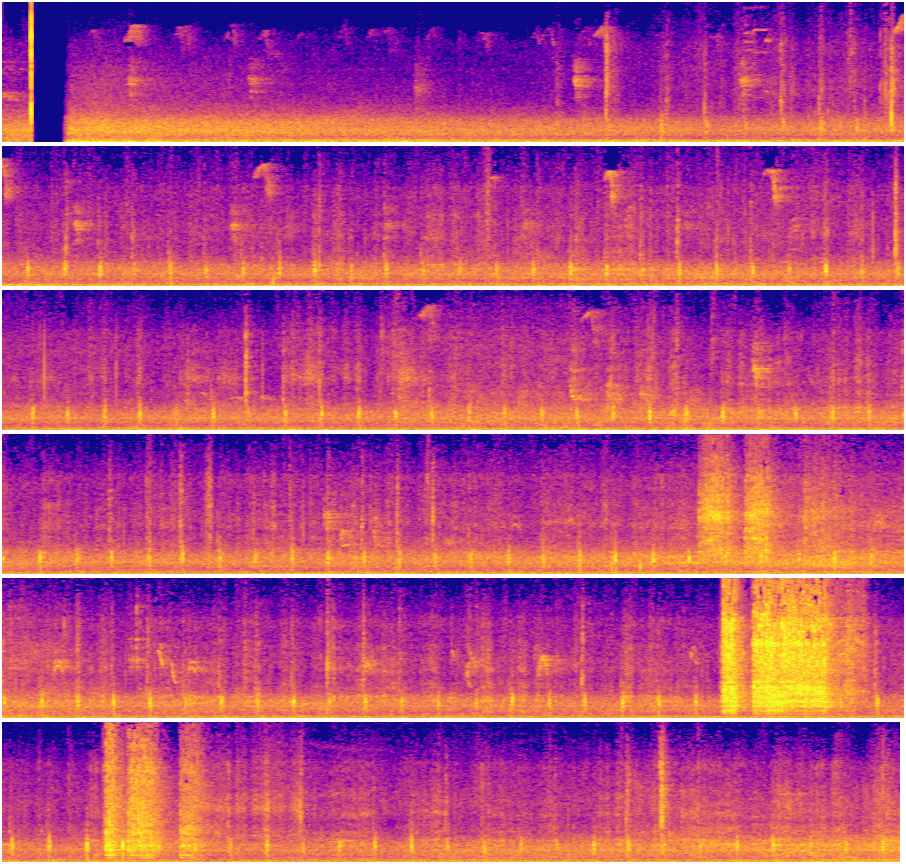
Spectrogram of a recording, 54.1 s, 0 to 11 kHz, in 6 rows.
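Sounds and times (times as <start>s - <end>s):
steady low rumble: 0.0s - 54.0s
running footsteps on concrete: 5.3s - 54.0s.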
